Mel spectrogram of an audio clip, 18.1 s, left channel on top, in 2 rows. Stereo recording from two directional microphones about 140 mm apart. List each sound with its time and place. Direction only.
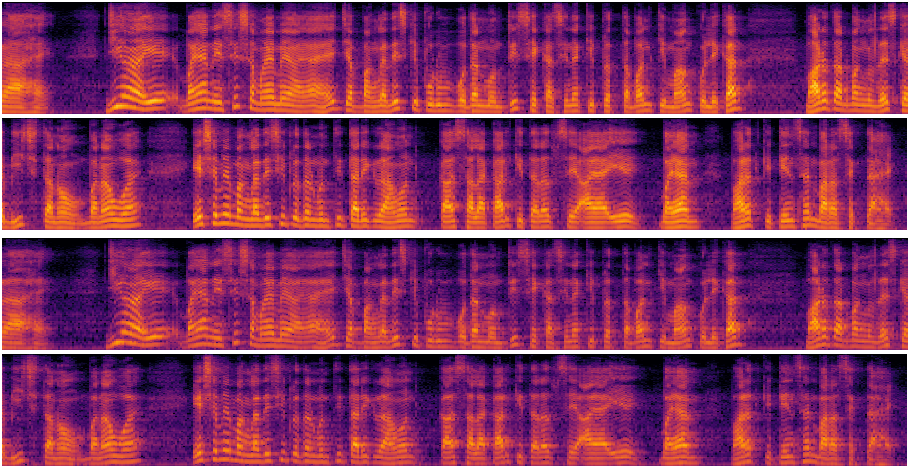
0.0 s speech: 35° left (ahead or behind)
